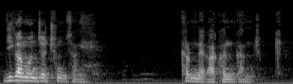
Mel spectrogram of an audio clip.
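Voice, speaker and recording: A man voicing God in a sermon story, speaking low, hushed and stern. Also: lively intonation, fairly quick, lightly acted. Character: God speaking firmly to a believer, male.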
